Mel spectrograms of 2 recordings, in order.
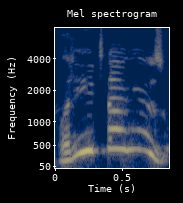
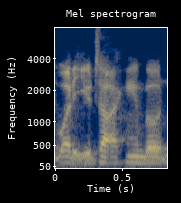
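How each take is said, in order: First: It sounds unsure and hesitant. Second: It sounds confident and assertive.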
